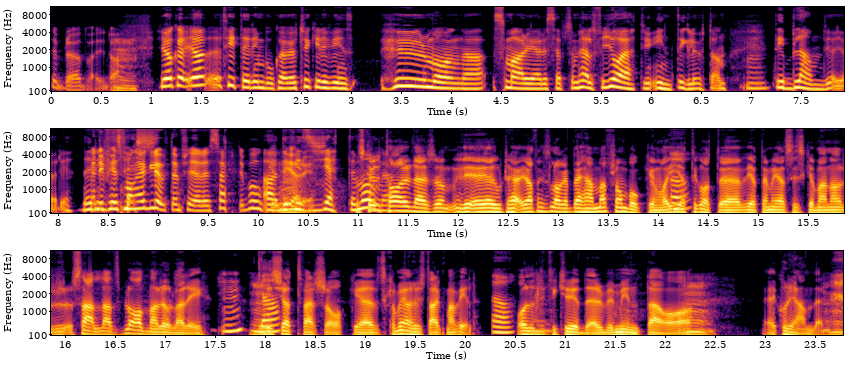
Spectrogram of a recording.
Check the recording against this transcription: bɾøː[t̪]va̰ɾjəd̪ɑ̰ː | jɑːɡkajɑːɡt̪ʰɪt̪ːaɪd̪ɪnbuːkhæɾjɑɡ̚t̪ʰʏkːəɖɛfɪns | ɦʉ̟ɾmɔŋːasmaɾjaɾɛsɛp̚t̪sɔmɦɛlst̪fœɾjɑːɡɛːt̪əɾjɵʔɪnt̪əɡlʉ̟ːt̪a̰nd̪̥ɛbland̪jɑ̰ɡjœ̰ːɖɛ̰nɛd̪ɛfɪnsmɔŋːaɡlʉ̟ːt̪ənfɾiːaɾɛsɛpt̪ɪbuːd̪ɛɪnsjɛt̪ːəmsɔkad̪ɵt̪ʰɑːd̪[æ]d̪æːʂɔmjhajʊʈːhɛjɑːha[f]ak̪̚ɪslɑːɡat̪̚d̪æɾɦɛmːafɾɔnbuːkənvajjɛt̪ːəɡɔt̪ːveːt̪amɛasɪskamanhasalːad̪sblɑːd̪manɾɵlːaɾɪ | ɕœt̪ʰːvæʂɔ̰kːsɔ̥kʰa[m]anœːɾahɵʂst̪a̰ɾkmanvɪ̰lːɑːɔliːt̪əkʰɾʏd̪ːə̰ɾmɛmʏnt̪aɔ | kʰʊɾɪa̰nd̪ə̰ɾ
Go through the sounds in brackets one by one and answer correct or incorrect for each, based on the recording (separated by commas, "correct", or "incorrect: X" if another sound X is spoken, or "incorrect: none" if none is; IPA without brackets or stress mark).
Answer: incorrect: d̪, incorrect: ɛ, correct, correct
